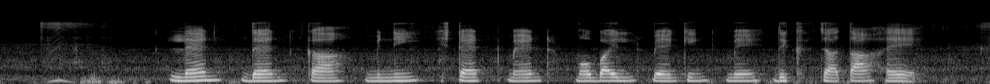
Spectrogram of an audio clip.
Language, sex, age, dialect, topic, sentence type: Hindi, male, 18-24, Marwari Dhudhari, banking, statement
